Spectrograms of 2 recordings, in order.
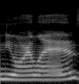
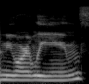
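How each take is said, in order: First: It is pronounced the way local people say it. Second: It is pronounced the way outsiders usually say it. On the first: This is how people who live there say it. The speaker calls it right. "So they say New Orleans" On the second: This is how people from elsewhere say it. The speaker calls it wrong. "it's not New Orleans"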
